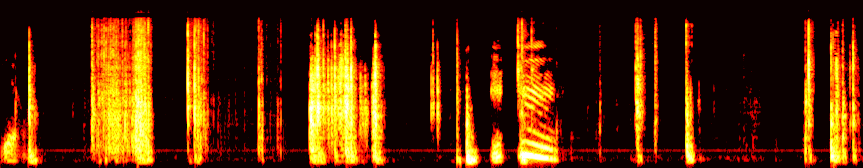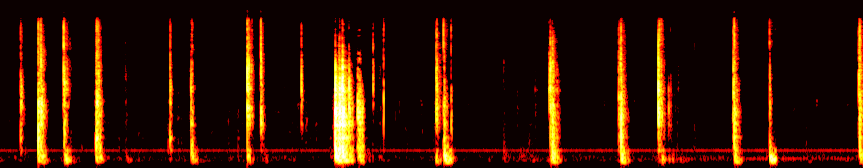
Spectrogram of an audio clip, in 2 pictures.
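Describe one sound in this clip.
Cards tap and slap softly on a wooden table.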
